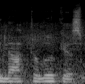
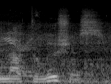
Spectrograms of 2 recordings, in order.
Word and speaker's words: Noctilucous: Yeah, I think I have been pronouncing it wrong. It would be Noctilucus because there's no I in there. For it to have been Noctilucius.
